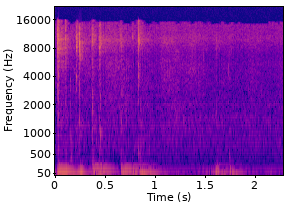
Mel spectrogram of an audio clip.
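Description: Computer keyboard keys being typed: a quick run of keystrokes in the first second, then a couple more about three-quarters of the way through.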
